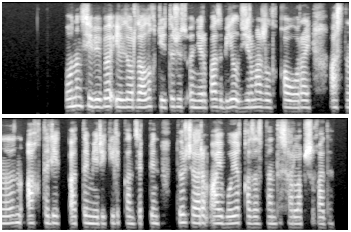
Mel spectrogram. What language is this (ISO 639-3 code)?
kaz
